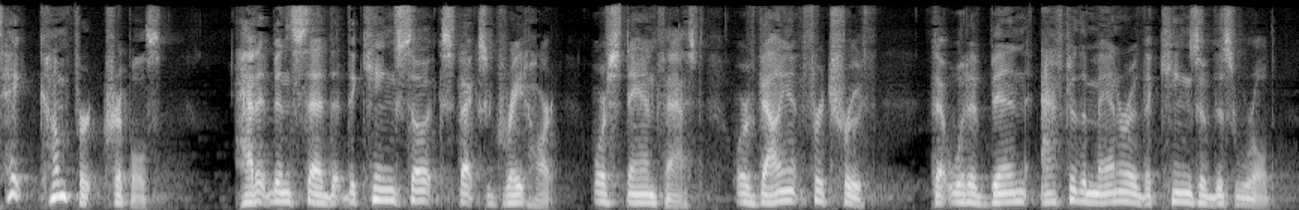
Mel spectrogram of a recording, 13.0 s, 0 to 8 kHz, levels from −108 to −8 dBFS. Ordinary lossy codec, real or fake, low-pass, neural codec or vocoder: AAC, 32 kbps; real; 7.2 kHz; none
